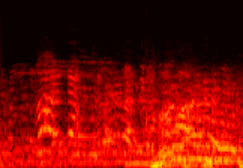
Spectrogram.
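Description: Men's voices talking and calling out over crowd chatter at a kabaddi match, picking up again about half a second in and louder near the end.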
